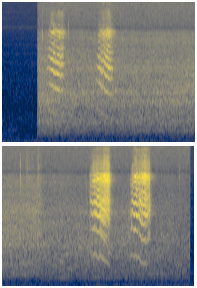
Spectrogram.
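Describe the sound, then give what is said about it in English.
A blue jay calls four times, harsh and raspy, in two pairs separated by a pause; the later pair is louder and sharper, over a steady low hiss with no talking. “If you're lucky, you might hear that one in your backyard, or in the Rogers Centre, in Toronto, Ontario, playing baseball, because that was a blue jay.”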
